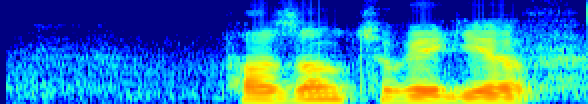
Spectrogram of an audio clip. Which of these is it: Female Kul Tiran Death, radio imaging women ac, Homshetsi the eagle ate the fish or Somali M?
Homshetsi the eagle ate the fish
